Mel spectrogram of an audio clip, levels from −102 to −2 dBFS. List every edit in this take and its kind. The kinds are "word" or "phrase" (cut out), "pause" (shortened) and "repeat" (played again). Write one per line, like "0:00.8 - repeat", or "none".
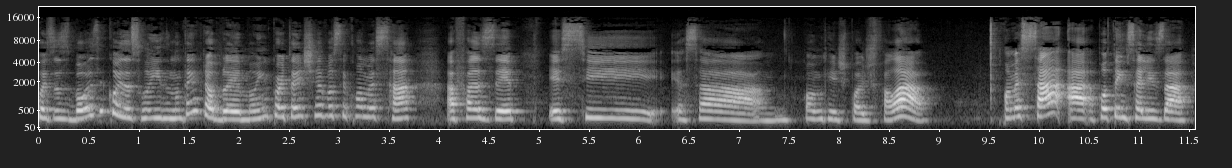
none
